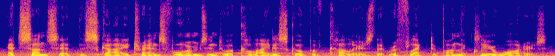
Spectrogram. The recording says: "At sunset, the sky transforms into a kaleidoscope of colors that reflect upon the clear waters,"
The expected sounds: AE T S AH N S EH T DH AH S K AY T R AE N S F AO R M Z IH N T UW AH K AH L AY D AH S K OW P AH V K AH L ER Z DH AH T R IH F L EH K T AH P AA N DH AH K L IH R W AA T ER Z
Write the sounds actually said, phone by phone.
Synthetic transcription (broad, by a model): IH T S AH N S EH T DH AH S K AY T R AE N S F AO R M Z IH N T UW AH K AH L AY D AH S K OW P AH V K AH L ER Z DH AH T R IH F L EH K T AH P AA N DH AH K L IH R W AA T ER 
